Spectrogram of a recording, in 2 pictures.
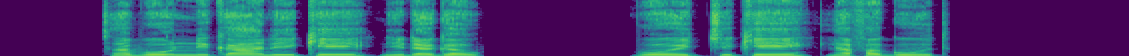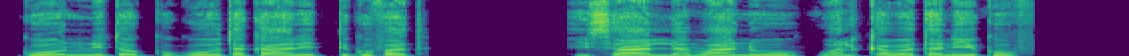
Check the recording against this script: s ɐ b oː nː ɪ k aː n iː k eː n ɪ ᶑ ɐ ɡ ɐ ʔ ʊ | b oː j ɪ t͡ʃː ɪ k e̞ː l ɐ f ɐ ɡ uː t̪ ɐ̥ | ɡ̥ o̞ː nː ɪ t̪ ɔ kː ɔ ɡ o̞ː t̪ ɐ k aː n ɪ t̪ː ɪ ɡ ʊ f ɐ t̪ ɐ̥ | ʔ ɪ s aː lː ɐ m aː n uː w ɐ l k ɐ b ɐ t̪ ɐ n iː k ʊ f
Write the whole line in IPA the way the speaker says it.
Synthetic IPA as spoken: s ɐ b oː nː ɪ kʼ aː n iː k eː n ɪ ᶑ ɐ ɡ ɐ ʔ ʊ | b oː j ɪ t͡ʃː ɪ k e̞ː l ɐ f ɐ ɡ uː t̪ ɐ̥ | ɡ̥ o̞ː nː ɪ t̪ ɔ kː ɔ ɡ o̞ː t̪ ɐ k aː n ɪ t̪ː ɪ ɡ ʊ f ɐ t̪ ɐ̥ | ʔ ɪ s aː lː ɐ m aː n uː w ɐ l kʼ ɐ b ɐ t̪ ɐ n iː k ʊ f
